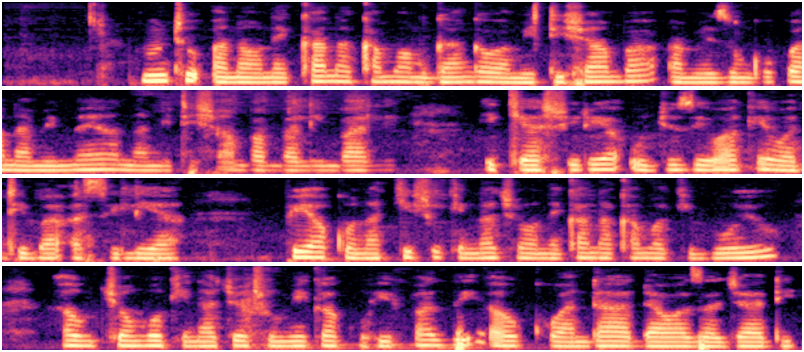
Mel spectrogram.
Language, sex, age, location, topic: Swahili, female, 18-24, Kisumu, health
